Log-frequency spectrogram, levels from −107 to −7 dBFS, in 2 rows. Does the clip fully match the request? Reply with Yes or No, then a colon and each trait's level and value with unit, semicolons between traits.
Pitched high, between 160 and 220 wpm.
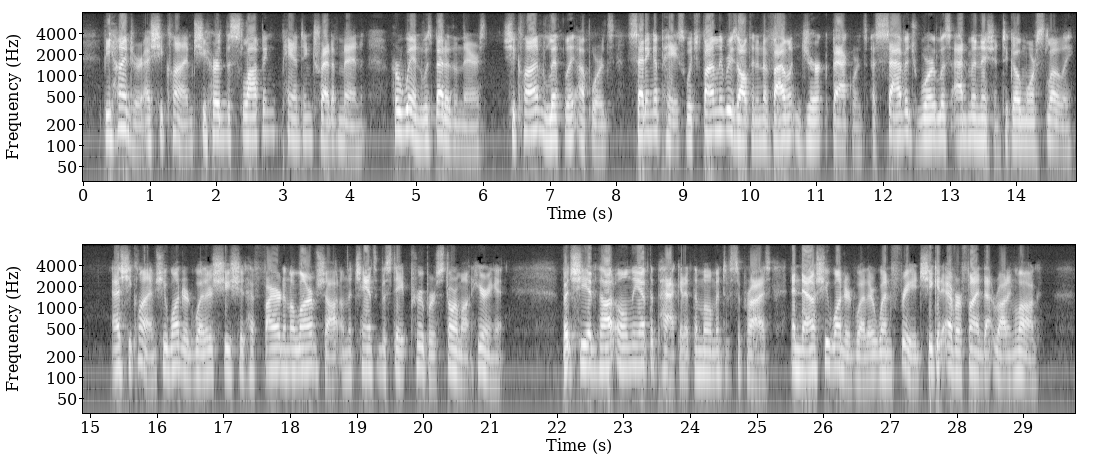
No: low, 120 Hz; average, 185 wpm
